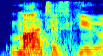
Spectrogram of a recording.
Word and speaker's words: Montesquieu: Obviously, I'm not your English teacher, but he clearly has 3 syllables in his name.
